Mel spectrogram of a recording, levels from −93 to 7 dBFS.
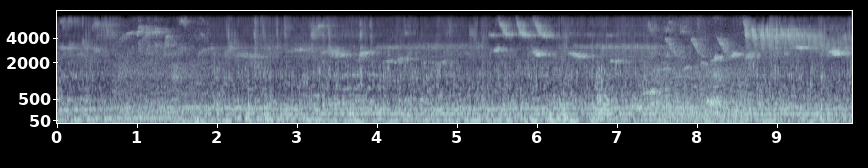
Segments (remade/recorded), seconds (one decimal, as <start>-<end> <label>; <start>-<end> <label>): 0.0-0.7 remade; 0.7-1.9 recorded; 1.9-7.5 remade; 7.5-8.6 recorded; 8.6-9.9 remade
